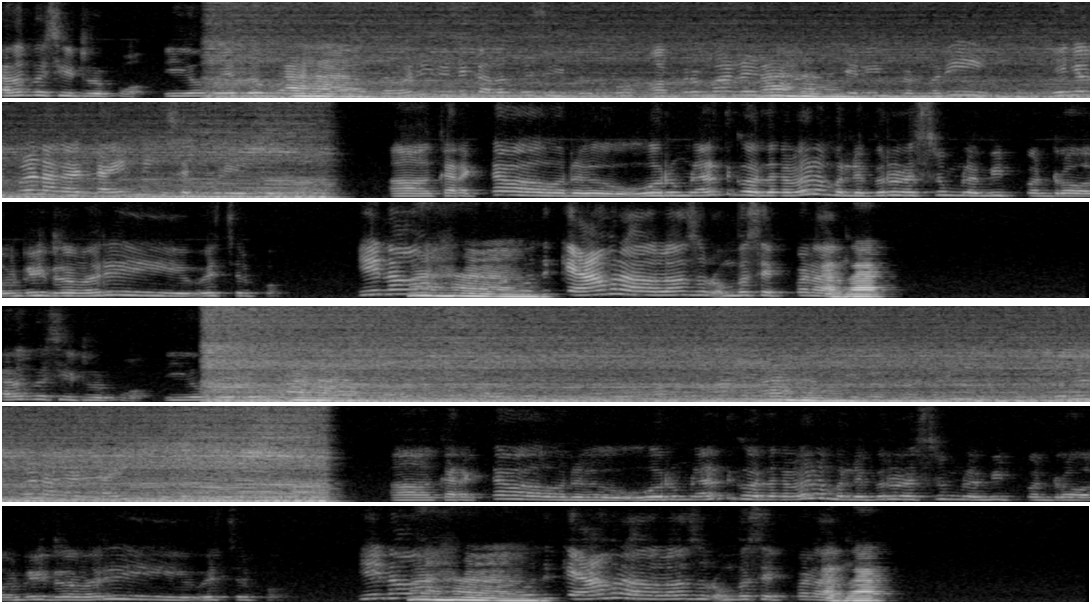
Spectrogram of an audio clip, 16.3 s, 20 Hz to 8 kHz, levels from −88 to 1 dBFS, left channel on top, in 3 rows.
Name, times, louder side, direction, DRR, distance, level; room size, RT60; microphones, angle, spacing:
voice 1, 0.0-5.0 5.3-7.0 7.4-12.2 12.7-13.0 13.4-15.2, left 5 dB, 70° left, 0.5 m, -34 dB
sound 1, 1.0-7.1, right 4 dB, 55° right, 0.4 m, -31 dB
voice 2, 1.4-1.8 3.8-4.3 12.9-13.6 15.0-15.2, left 1 dB, 20° left, 0.5 m, -24 dB
2.8 x 2.2 x 2.5 m
head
